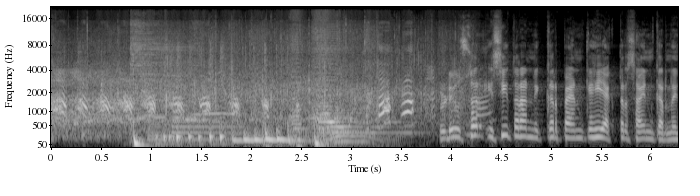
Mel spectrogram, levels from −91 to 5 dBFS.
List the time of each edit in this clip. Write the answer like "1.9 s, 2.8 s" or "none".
3.8 s

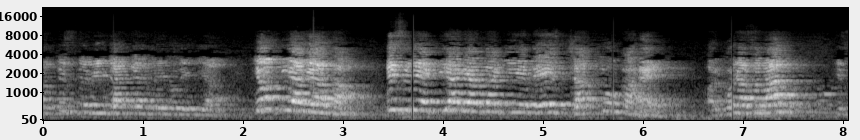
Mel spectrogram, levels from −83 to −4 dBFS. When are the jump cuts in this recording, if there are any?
6.9 s

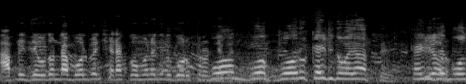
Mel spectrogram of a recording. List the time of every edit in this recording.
none

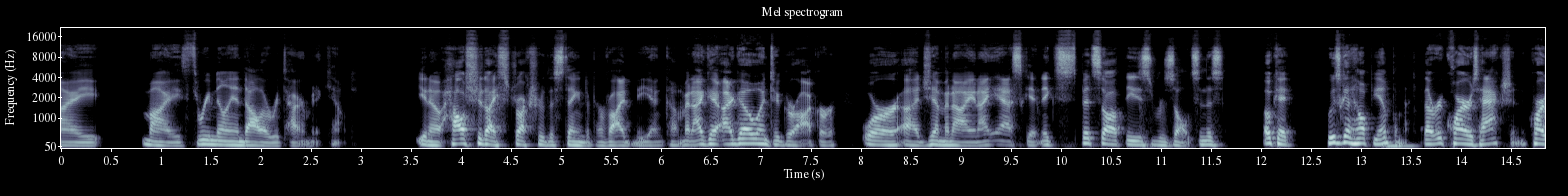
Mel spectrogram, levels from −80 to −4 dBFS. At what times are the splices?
12.5 s, 13.5 s

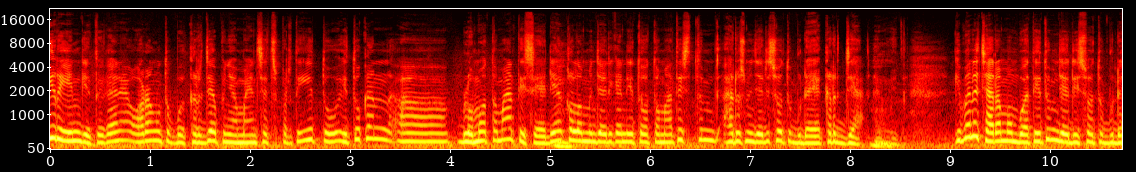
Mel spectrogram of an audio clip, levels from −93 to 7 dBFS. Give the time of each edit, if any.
none

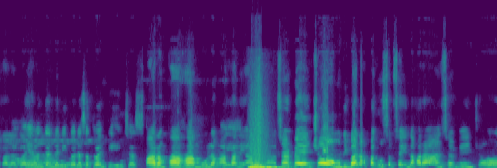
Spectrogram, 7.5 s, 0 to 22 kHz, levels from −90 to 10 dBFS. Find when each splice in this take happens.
3.8 s

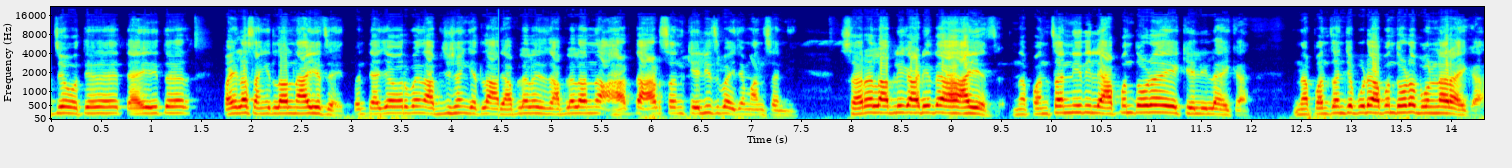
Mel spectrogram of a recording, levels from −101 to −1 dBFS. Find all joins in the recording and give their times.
4.5 s

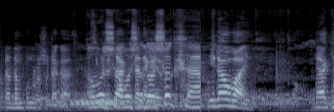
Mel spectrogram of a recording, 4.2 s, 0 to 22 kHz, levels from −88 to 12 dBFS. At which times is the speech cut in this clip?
2.5 s

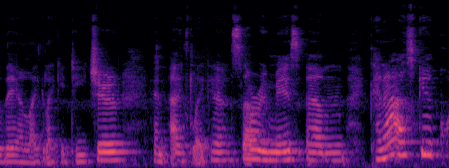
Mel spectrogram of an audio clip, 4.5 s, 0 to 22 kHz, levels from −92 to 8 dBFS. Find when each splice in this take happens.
none

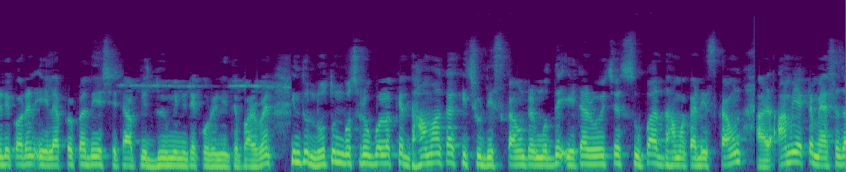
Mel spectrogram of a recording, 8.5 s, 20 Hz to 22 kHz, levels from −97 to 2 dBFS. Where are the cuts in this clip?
2.9 s, 7.5 s

